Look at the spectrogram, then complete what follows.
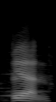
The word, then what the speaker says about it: bin: Then we have the short I sound in the word, believe it or not, bin. Bin. So that's an exception to the rule, and it sounds like the words fin, gin, pin, sin, tin, win.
